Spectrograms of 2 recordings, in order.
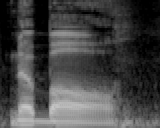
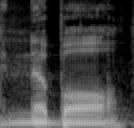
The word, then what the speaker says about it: Nabal: Nabal. Did I say that correctly? – Nabal. – Okay, Nabal.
